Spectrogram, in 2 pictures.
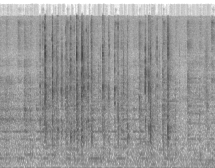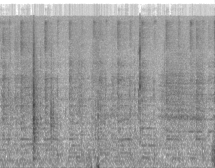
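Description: Rapid, uneven clatter of typing on a computer keyboard, steady and close throughout with a few sharper keystrokes standing out.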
